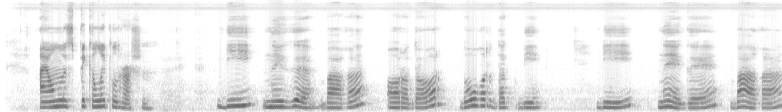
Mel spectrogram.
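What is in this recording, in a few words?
I only speak a little Russian, Buryat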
